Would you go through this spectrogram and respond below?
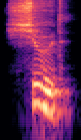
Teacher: L is mute it doesn't sound at all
